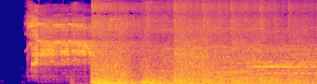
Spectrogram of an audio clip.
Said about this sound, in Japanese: なんかねキャーから始まってこのホラーっぽい予告編、なんかこういうの見たらこう苦手な方はよりね敬遠してしまうと思うんですけど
